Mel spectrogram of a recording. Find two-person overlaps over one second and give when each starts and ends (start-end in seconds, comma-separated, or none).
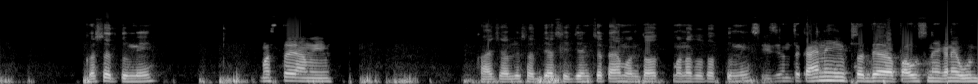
none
